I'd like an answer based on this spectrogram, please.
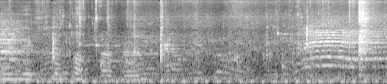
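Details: Buck goat under castration gives nasal, quavering bleats, the loudest rising near the end, over almost continuous men's talk and a background hum.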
